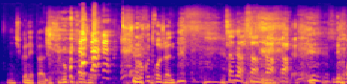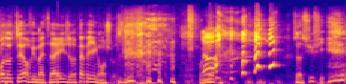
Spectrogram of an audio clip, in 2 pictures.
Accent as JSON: {"language": "French", "town": "Dunkirk", "region": "Hauts-de-France", "country": "France", "tie": "born there", "said": "Ce que je peux quand même vous dire, c'est que je suis né à Dunkerque."}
